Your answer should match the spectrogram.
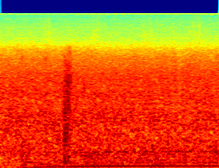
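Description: Steady hiss of rain and wind outdoors, with a low steady hum coming in just after the start and a single sharp click about two-thirds of a second in.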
